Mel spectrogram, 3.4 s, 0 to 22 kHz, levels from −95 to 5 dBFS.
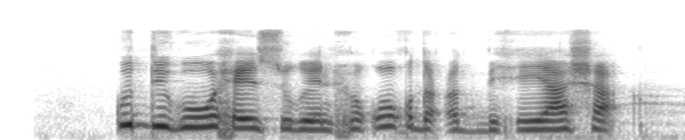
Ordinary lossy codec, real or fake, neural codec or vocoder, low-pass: none; real; none; 9.9 kHz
